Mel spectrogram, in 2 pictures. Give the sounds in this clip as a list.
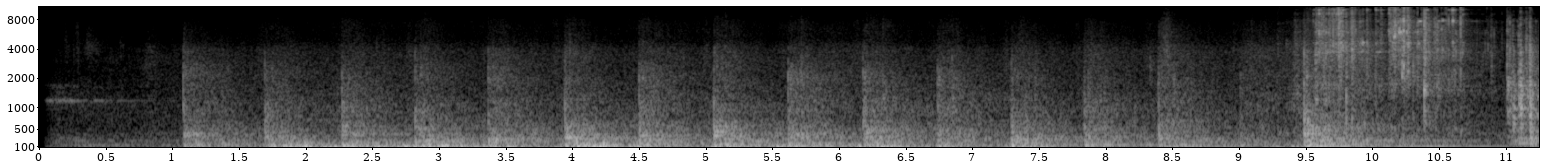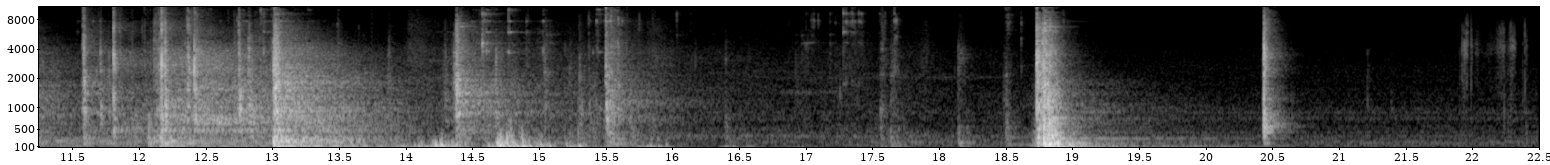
footsteps, keys, door, light switch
